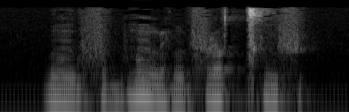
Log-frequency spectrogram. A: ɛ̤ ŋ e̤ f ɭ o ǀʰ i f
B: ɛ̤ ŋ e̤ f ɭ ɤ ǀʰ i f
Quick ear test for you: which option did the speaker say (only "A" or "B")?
A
